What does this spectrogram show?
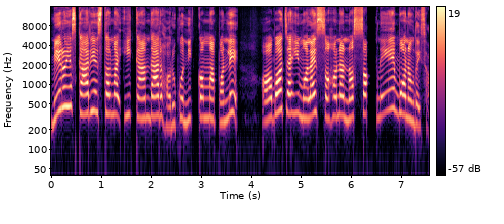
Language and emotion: Nepali, angry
